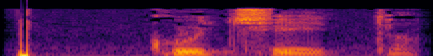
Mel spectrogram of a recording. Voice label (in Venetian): "cuceto", Veneto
